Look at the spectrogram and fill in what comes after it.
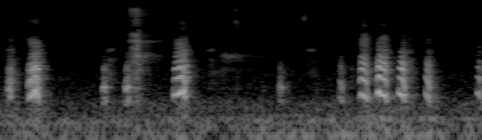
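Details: A meerkat named Eva gives short, gruff grumbling chirps in quick bursts with quiet pauses, scolding while eating cottage cheese for breakfast.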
